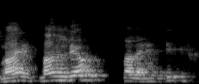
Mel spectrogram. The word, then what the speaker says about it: Manlio Valenti: How do you pronounce it? Which one? Yours. Manlio Valenti.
